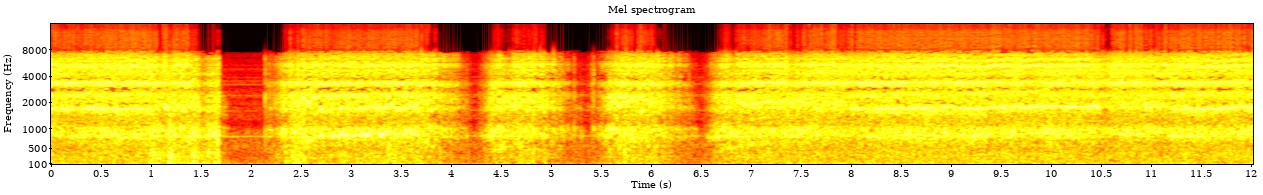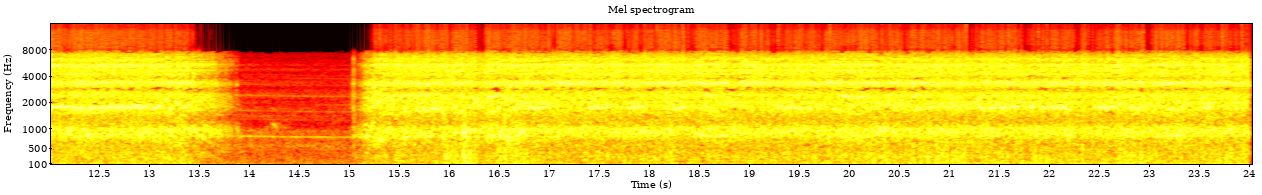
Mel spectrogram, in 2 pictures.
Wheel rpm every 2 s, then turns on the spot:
190, 130, 60, 130, 210, 230, 150, 60, 220, 230, 230, 230.
none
